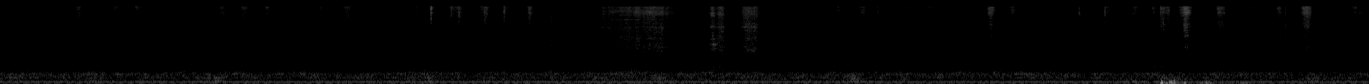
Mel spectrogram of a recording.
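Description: Small flat paintbrush scrubbing brown weathering chalk onto the edge of an insulation-foam model road: faint, irregular scratchy strokes over a low steady hum.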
